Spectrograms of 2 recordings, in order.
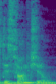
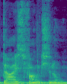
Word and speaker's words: dysfunctional: He pronounces it like dice-functional.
